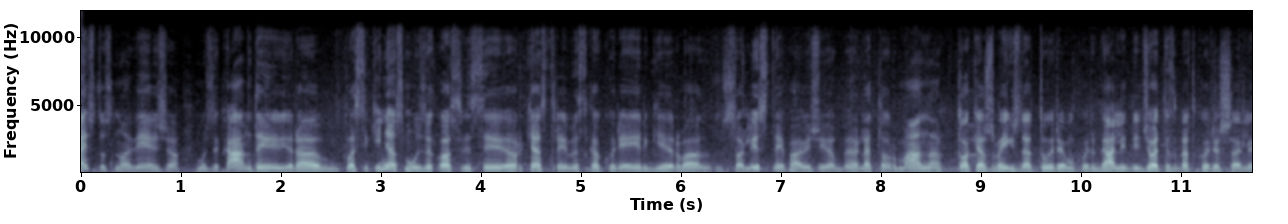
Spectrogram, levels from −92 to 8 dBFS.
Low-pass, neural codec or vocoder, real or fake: 10.8 kHz; none; real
